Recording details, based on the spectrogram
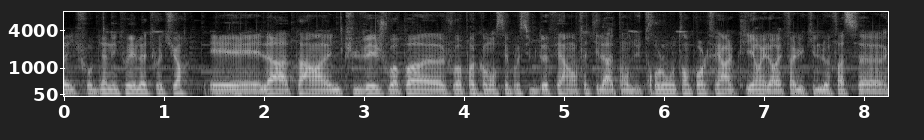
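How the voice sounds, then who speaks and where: A man who cleans roofs with a drone, chatting casually as he walks through his setup outdoors. He explains each step and now and then lets slip a light swear. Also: on the low side. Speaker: drone roof-cleaning contractor. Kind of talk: casual on-site vlog. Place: outdoors on a building site at a large property.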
